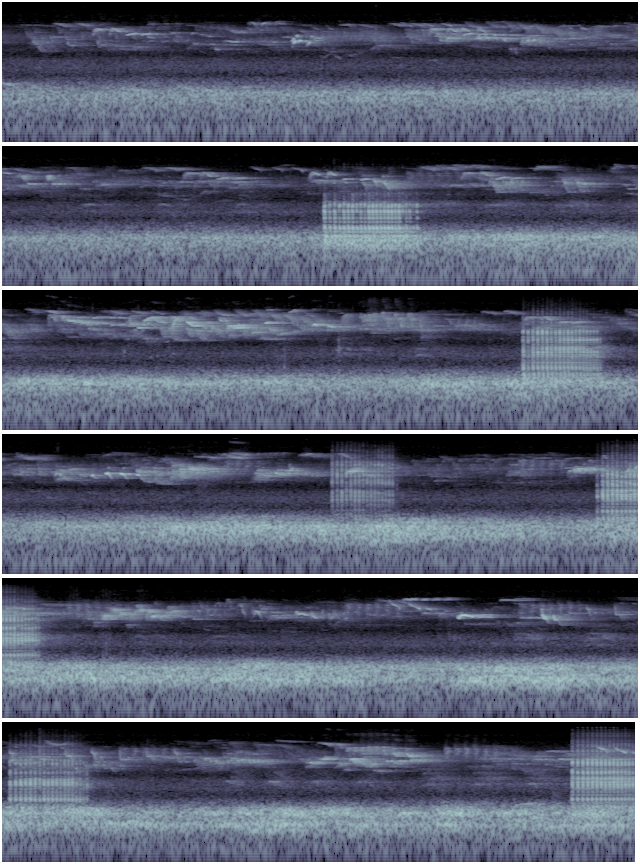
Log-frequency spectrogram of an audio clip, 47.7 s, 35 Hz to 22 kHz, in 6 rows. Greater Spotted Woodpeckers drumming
11.9s 13.2s, 22.4s 23.6s, 31.3s 32.5s, 39.8s 41.0s, 46.8s 47.6s

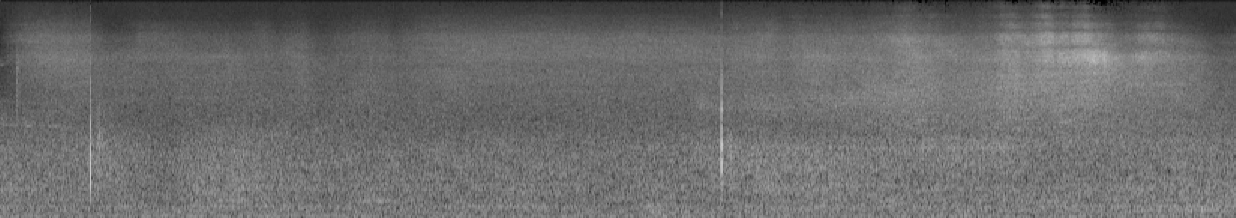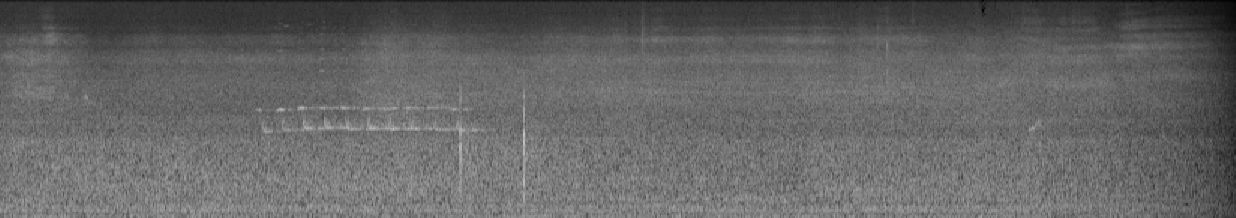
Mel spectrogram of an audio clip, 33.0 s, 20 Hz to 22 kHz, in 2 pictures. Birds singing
16.6s 31.0s

